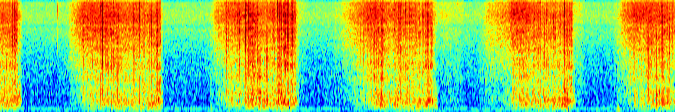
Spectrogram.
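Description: Long pale-green acrylic nails on both hands scratch across a stuffed cushion covered in textured, woven, jacquard-like fabric with a floral pattern. Dry, raspy scratching swells in repeated bursts about every two seconds, separated by quiet pauses with a low hum underneath.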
